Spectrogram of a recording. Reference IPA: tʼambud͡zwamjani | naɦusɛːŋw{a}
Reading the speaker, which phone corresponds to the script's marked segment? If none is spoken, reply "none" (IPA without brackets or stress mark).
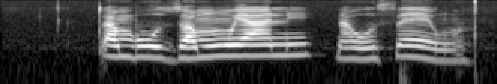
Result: a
